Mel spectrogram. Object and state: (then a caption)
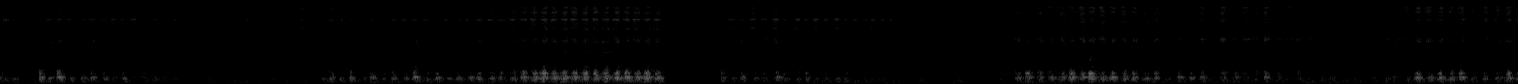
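Colored pencil shading on paper. A black wooden colored pencil scratches and shades a dark area on a flat paper coloring page, while the other hand, with long red nails, rests on the page. Quick, steady scratchy strokes rasp against the paper with a bright, papery hiss. The shading stops briefly twice before resuming.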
